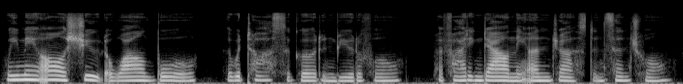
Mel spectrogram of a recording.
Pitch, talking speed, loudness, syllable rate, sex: 180 Hz, 185 wpm, -18 LUFS, 4.3 syllables/s, female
